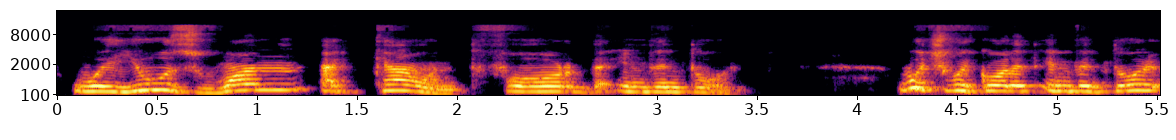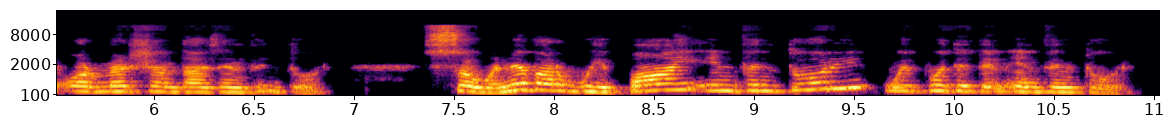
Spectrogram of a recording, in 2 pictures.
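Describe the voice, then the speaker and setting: A woman's voice: medium pitch, low-quality recording. A woman giving an explanatory lecture as a teacher, walking through examples step by step and repeating points in parallel phrases. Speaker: accounting lecturer.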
